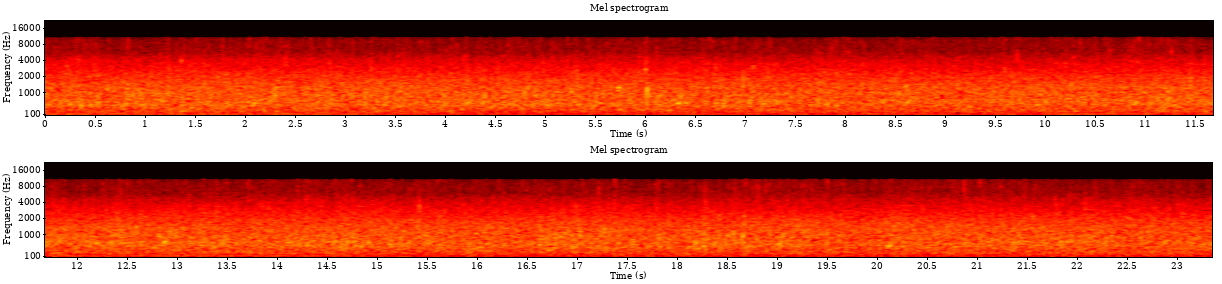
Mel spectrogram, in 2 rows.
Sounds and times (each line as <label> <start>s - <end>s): water is moving a little faster over the rocks 0.0s - 23.3s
